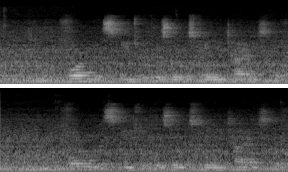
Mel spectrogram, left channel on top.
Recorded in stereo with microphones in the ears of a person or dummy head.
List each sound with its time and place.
0.6 s a man speaking: 60° left (ahead or behind), 1.2 m; by 2.9 s centre (ahead or behind), 0.6 m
